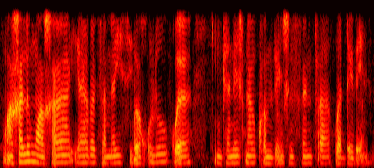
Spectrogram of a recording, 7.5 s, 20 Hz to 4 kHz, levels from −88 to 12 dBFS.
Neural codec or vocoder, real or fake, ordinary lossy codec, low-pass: codec, 24 kHz, 3 kbps, HILCodec; fake; none; 3.6 kHz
